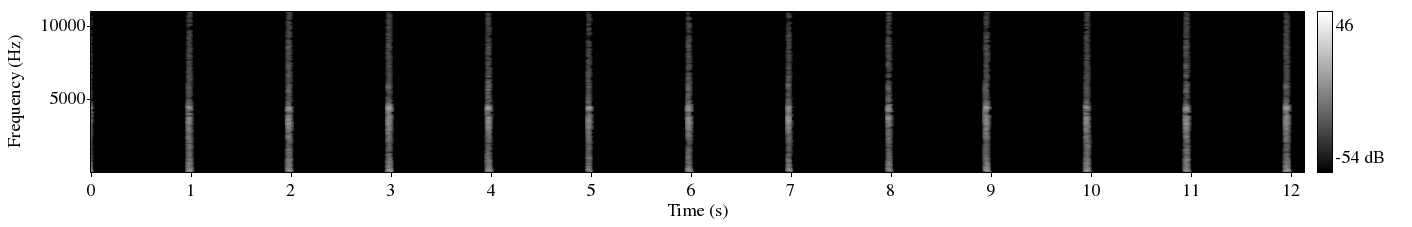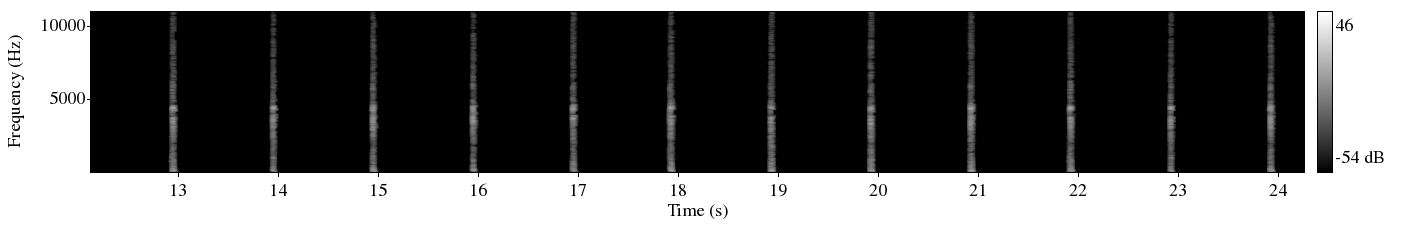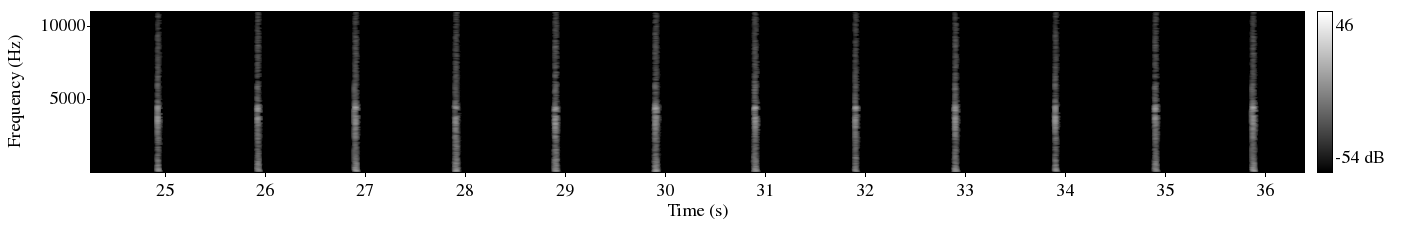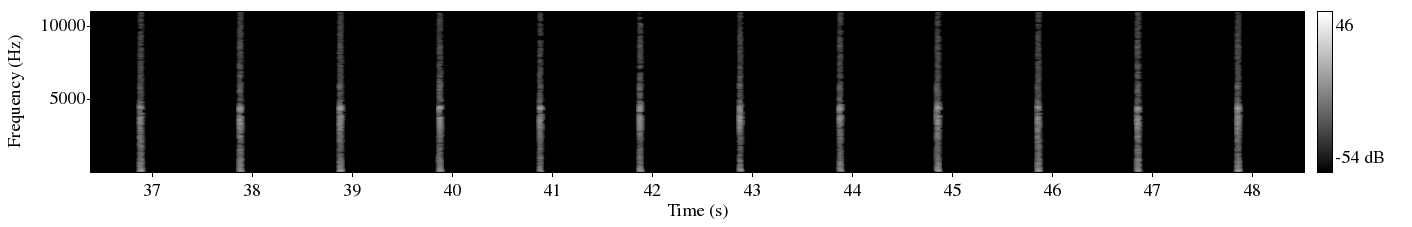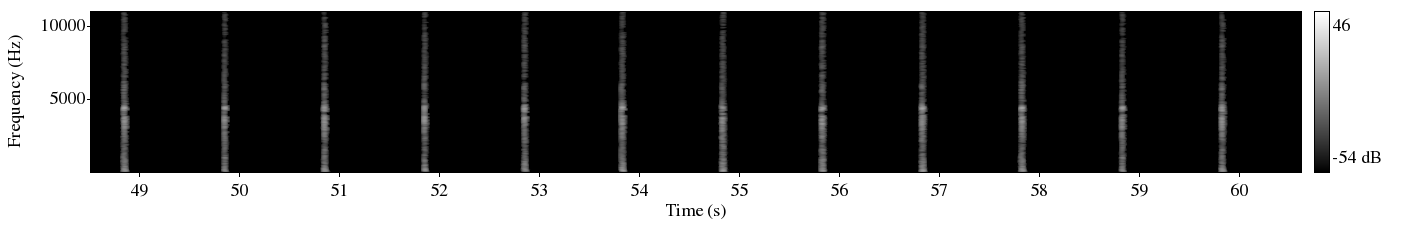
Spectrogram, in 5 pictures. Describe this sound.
Sound of my Binger wristwatch ticking.
I used phase cancellation to get rid of the noise floor except for the ticks. At lower volumes it sounds very convincing. I draped the watch over my microphone - the Blue Yeti Pro.
clock-tick, clock-ticking, Tick, Ticking, Watch, Watch-tick, Watch-ticking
